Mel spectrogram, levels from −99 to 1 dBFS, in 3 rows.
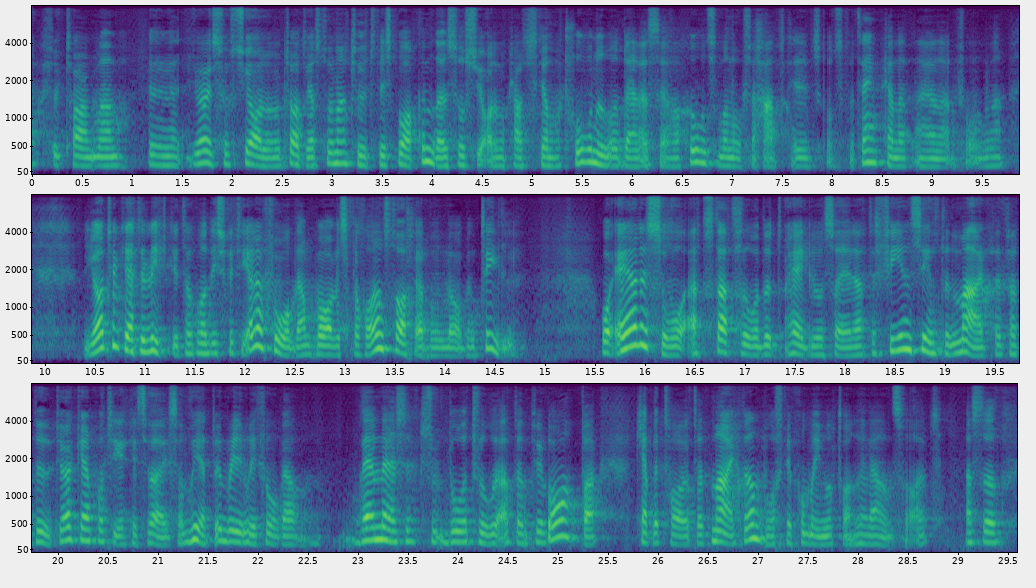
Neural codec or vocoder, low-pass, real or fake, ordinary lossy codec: codec, 16 kHz, 1 kbps, FunCodec, trained on Chinese and English, 50 frames a second; none; fake; none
